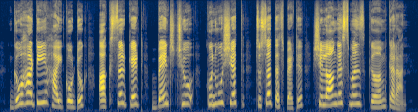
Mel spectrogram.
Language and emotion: Kashmiri, neutral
